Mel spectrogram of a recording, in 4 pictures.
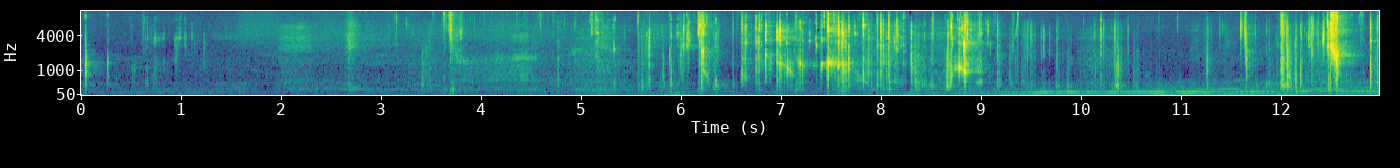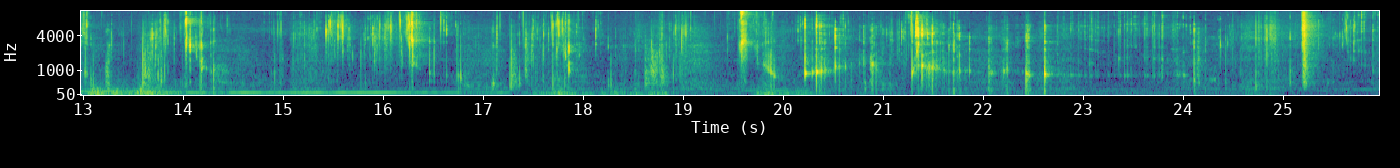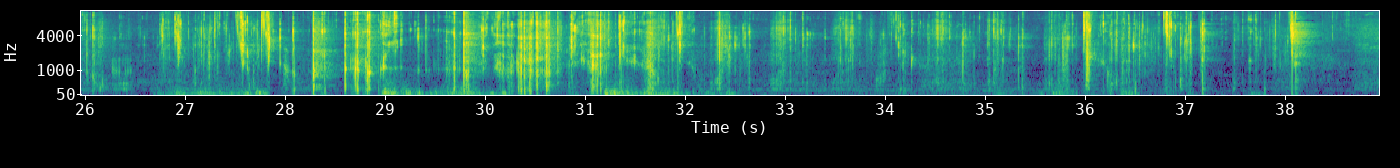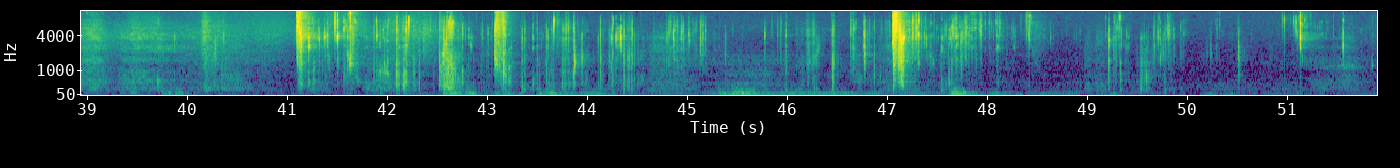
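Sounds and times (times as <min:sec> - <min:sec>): low steady hum: 0:00.2 - 0:36.6
mouth crunching hard candy: 0:04.6 - 0:38.4, 0:41.1 - 0:48.6.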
